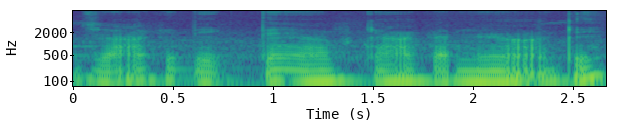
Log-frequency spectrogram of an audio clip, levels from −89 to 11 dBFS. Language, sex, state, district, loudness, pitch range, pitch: Hindi, male, Chhattisgarh, Jashpur, -17 LUFS, 95-105 Hz, 100 Hz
